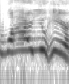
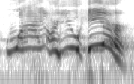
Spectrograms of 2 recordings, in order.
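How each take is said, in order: First: Said in the usual way. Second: High, slow, drawn-out demand; raised, incredulous questioning; astonished question. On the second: Retold or imitated. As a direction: imitate an amazed onlooker, each word stretched. Retold amazed questioning of revival-goers.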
